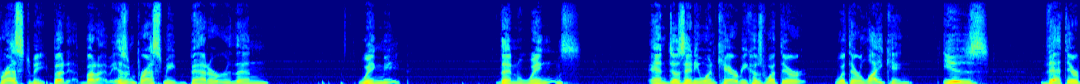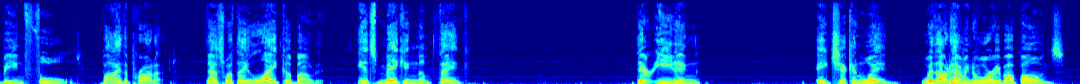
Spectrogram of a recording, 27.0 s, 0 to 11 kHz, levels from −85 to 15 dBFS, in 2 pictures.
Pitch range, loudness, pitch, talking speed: 180-235 Hz, -26 LUFS, 210 Hz, 115 wpm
